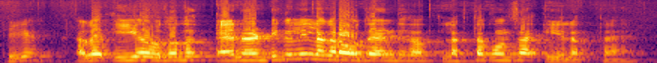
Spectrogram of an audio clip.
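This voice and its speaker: A male English teacher with a Hindi accent runs through a vocabulary list at a board. His voice sits a little high for a man, and he repeats each word and its meaning several times. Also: animated, brisk. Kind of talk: vocabulary lesson to camera. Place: classroom with a board.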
